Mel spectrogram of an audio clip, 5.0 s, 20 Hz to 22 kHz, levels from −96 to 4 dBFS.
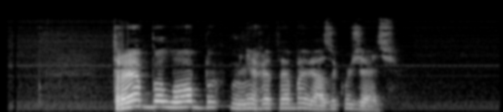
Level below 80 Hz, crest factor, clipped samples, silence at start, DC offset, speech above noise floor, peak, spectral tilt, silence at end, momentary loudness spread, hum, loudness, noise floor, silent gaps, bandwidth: -76 dBFS; 24 dB; under 0.1%; 1.15 s; under 0.1%; 48 dB; -2 dBFS; -6.5 dB/octave; 1.15 s; 17 LU; none; -23 LUFS; -71 dBFS; none; 10.5 kHz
